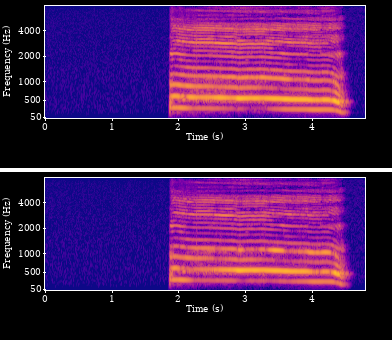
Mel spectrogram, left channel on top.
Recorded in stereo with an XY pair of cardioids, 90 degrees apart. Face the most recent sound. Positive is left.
turn(degrees=30)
